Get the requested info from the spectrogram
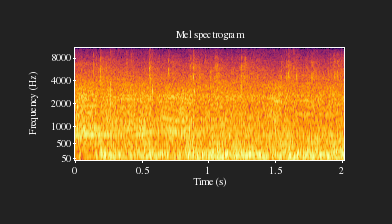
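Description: Ice hockey arena sound during live play: a steady crowd hubbub with light skate and stick knocks from the ice.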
